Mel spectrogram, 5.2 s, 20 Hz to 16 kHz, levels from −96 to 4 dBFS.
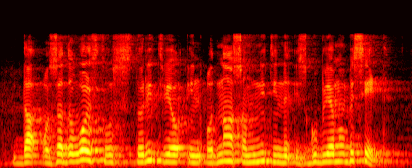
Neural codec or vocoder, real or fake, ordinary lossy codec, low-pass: codec, 16 kHz, 16 kbps, FreqCodec, larger model; fake; none; 7.2 kHz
